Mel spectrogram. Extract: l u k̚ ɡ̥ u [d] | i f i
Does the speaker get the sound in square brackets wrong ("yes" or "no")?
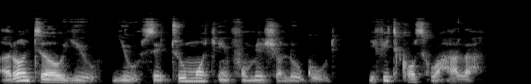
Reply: no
